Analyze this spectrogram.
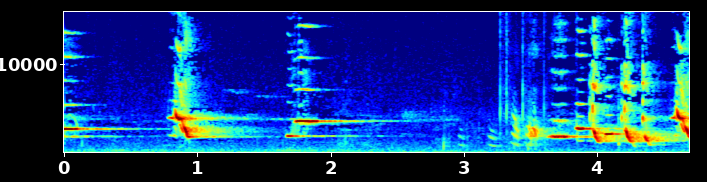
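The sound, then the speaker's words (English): Korimako, 8-inch mossy green nectar-feeding songbirds with dark wings and tail, call together: two drawn-out whistled notes, then a loud, tumbling burst of overlapping squawky chirps and whistles from several birds, with no talking. “Many birds sing together, especially in the morning. Pairs sing duets, and a pair may countersing with its neighbors, perhaps letting them know that this patch of land is taken.”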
